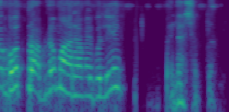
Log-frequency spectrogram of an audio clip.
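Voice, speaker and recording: A woman's voice: a little high, normal speed. A woman calling into an online quiz game over a choppy, bad connection, repeatedly saying hello as her voice breaks up. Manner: keeps saying hello over the broken line. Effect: choppy bad connection on a video call.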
